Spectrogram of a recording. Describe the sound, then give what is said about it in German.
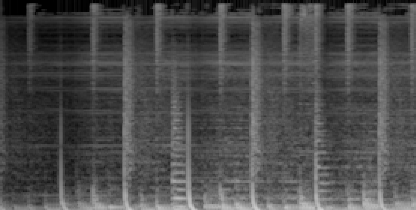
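A punchy, pitch-dropping electronic hit repeats in steady ping-pong delay echoes alternating between right and left, roughly twice a second, the repeats overlapping into a dense, rhythmic bounce over a low droning bed, with no voices. “Nee, Ping-Pong-Delay wechselt immer rechts und links ab.”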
